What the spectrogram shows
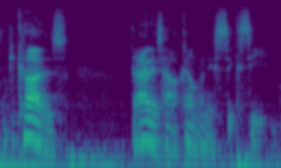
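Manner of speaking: whispered, breathy, mock-earnest sarcasm. Announcing a new logo that will replace the old ones: sarcastic. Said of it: "there's sarcasm behind that".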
